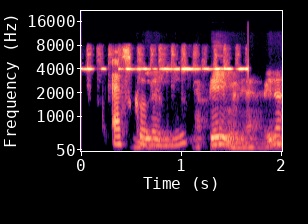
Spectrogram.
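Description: A man speaking, over a steady high-pitched tone that stops about one and a half seconds in.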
